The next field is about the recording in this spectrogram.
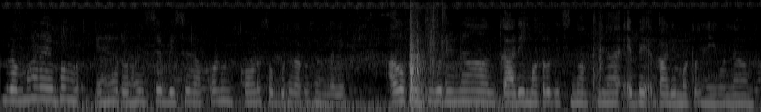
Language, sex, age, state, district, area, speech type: Odia, female, 18-30, Odisha, Koraput, urban, spontaneous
